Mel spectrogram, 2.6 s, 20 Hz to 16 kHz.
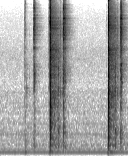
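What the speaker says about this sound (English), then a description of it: "So we know the coil's working." Sharp metallic clacks from a pinball coil firing on a Williams Flash System 3 machine under repair, a few distinct close snaps with quieter ticks between them over a low electrical hum.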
